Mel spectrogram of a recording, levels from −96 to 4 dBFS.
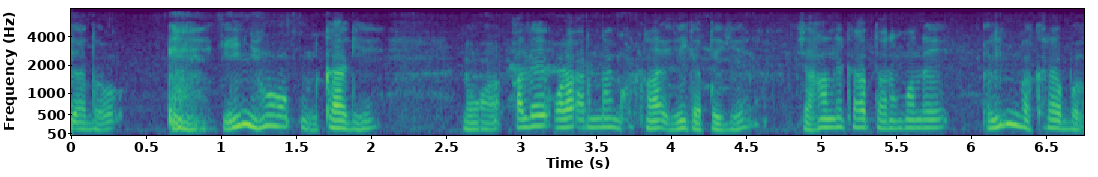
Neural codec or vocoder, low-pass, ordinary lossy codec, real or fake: vocoder, 22.05 kHz, 80 mel bands, HiFi-GAN; 7.2 kHz; none; fake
